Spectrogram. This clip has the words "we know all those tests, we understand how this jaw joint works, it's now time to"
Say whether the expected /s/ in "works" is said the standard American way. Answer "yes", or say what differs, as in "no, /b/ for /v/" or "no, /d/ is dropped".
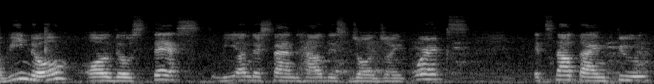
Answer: yes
